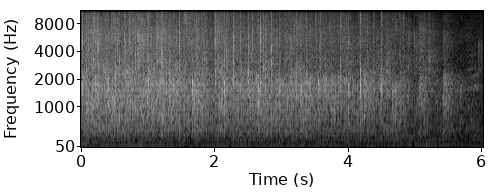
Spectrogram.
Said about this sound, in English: Bless you guys. Round of applause for them. There we go.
